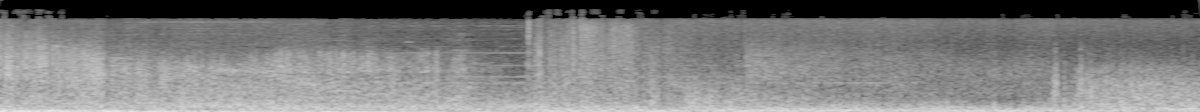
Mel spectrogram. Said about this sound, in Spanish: Los cañonazos hacían que su pequeño cuerpo se estremeciera.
